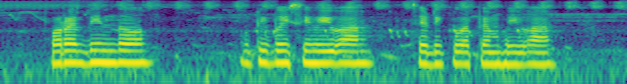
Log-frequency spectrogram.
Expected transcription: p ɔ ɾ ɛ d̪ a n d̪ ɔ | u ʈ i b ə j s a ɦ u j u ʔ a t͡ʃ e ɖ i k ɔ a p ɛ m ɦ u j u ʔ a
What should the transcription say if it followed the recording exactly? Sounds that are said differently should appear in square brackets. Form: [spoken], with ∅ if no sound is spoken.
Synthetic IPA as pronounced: p ɔ ɾ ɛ d̪ [i] n d̪ ɔ | u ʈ i b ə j s [i] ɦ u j u ʔ a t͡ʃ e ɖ i k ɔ [ɛ] p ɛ m ɦ u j u ʔ a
